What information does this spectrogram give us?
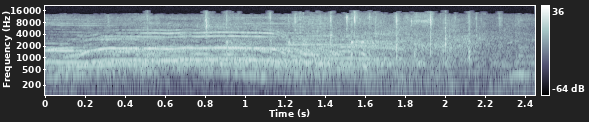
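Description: A live audience at a book discussion event cheers and makes noise, with loud overlapping shouts and high whoops over a constant crowd roar that eases slightly toward the end.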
